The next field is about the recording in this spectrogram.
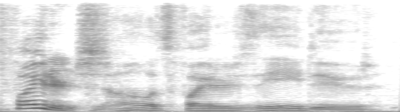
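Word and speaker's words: FighterZ: fighters it's actually type it is fighters it's pronounced fighters know what's fighters a dude I swear to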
